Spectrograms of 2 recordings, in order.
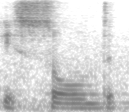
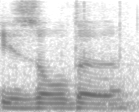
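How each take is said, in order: First: The final E is silent. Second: The final E is sounded out. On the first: The speaker calls it wrong. "It shouldn't be Isolde" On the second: The speaker calls it right. "German sounds out the E at the end"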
